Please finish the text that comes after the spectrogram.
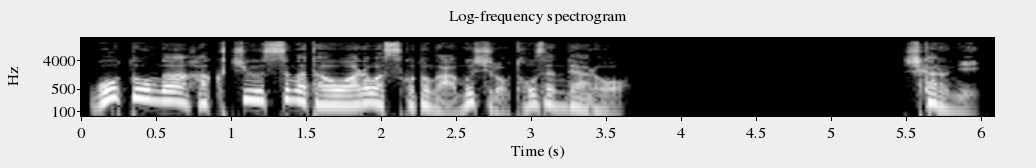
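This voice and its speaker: A man reading a literary mystery story in a formal, measured, dramatic narration style. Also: a little high, mellow, no room sound, clean studio sound. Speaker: narrator, audiobook reader.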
